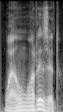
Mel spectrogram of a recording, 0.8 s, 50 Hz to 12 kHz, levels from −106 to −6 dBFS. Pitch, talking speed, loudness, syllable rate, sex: 110 Hz, 300 wpm, -15 LUFS, 6.1 syllables/s, male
